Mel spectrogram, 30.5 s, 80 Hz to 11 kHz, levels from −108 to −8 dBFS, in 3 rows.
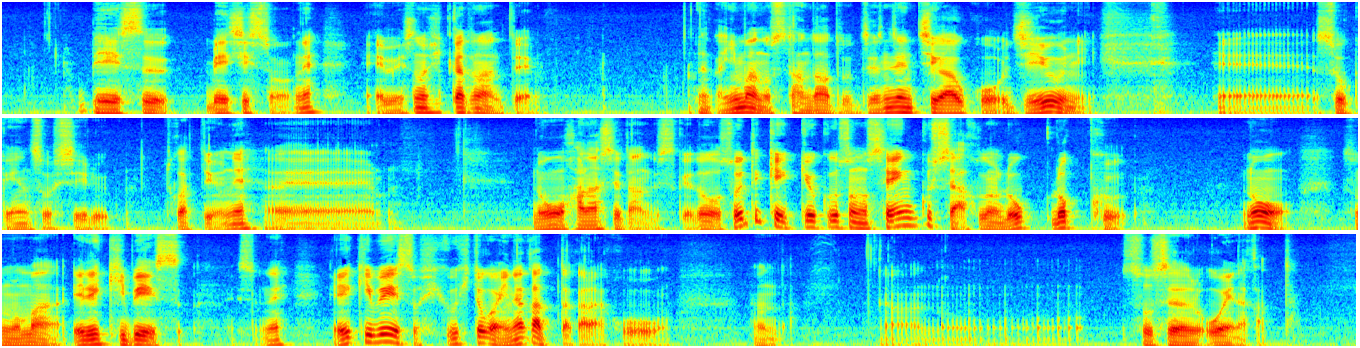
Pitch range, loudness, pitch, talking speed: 80-110 Hz, -21 LUFS, 95 Hz, 240 characters per minute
